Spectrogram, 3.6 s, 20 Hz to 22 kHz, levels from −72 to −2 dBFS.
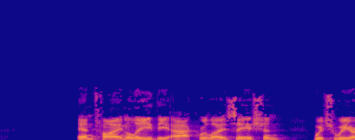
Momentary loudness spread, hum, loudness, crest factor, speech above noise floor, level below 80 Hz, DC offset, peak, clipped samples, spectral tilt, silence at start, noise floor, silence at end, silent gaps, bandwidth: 9 LU; none; -22 LUFS; 18 dB; 52 dB; -66 dBFS; under 0.1%; -4 dBFS; under 0.1%; -4 dB/octave; 0.75 s; -74 dBFS; 0 s; none; 8.4 kHz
